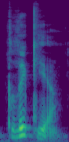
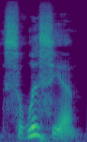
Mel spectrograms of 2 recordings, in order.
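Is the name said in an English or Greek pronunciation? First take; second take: Greek; English. First: The name is said in a Greek pronunciation. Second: The name is said in an English pronunciation.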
